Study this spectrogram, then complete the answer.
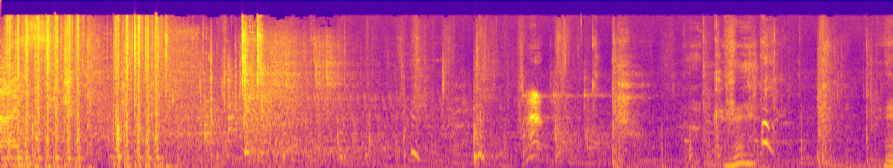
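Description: Rapid bursts of gunfire in the co-op video game It Takes Two, a dense clatter of shots up front followed by scattered thumps and blasts, with players talking over the action.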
